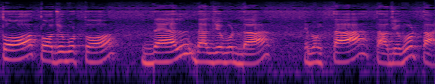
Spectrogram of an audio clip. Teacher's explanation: এই তা দাল ত এটা কিন্তু একই জায়গা থেকে, অর্থাৎ দাঁতের পিছনে জিহ্বার ধাক্কা দিয়ে বের করতে হবে।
